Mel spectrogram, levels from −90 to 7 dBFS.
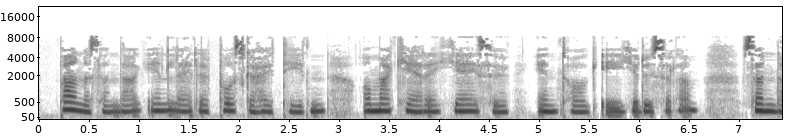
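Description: Across the whole speech clip, the sound has a watery, swirly quality, with s sounds turning metallic and attacks smeared. This is likely MP3 compression at a bitrate around 32 kbps: a spectrogram shows a flat ceiling near 8.3 kHz and flickering, patchy gaps below it.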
